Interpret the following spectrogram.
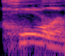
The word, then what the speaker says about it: corps: Then there's also the word core, which is spelled C-O-R-P-S. The P and S are silent because it's French. Now, core means body, but like an organization.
